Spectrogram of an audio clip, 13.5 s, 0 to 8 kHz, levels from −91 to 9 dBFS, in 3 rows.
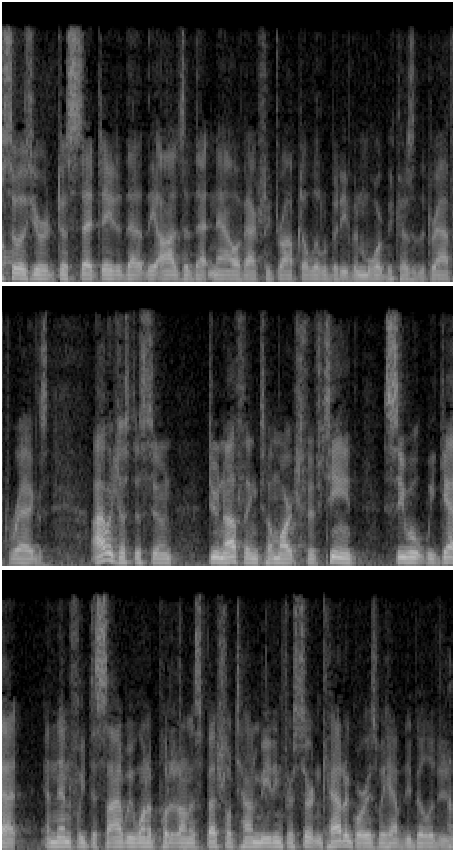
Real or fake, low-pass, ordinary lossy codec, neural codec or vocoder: real; 7.2 kHz; MP3, 48 kbps; none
